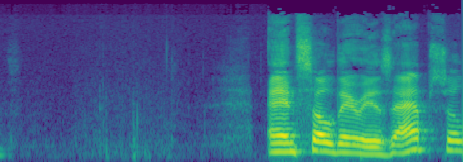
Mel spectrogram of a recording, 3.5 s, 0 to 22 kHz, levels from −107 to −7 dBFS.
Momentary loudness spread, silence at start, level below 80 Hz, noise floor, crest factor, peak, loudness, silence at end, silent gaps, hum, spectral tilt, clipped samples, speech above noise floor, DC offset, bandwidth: 4 LU; 2 s; -68 dBFS; -66 dBFS; 20 dB; -2 dBFS; -18 LUFS; 0 s; none; none; -4.5 dB/octave; under 0.1%; 48 dB; under 0.1%; 16.5 kHz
